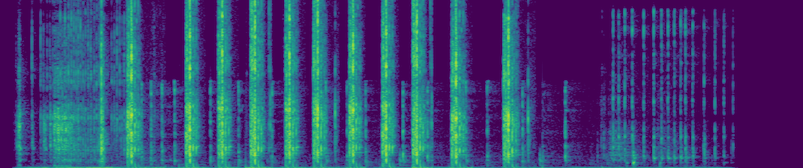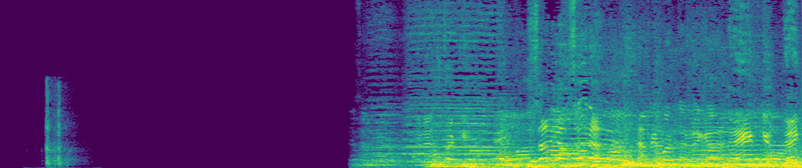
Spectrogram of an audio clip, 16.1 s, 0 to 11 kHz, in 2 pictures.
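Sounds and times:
fast rattle of fine clicks: 0.2s - 7.4s
sharp mechanical clicks: 0.2s - 7.4s.

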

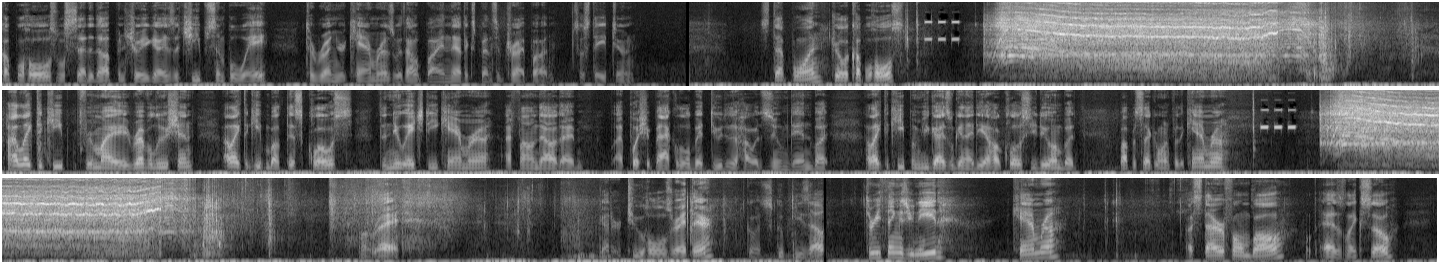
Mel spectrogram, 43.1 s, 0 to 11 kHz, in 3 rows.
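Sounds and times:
short electronic beeps: 9.2s - 9.7s, 26.9s - 27.4s
ice auger motor whine: 9.8s - 13.4s, 27.6s - 31.1s.

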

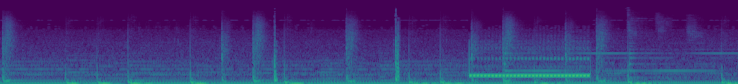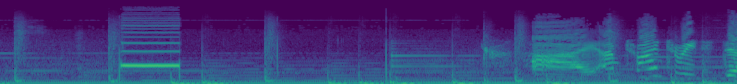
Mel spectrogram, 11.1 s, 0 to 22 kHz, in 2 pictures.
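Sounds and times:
background music with steady beat: 0.0s - 11.0s
answering machine beep: 6.4s - 6.9s
low electronic tone: 6.4s - 7.0s.

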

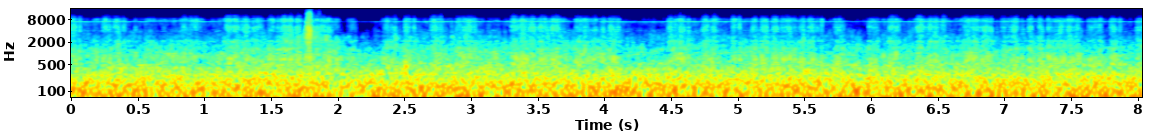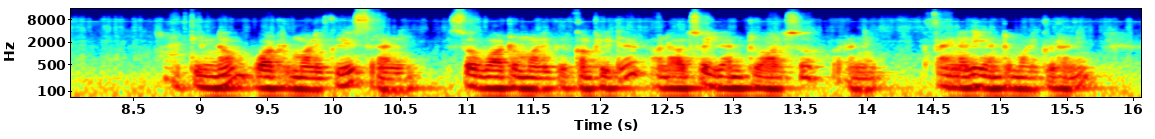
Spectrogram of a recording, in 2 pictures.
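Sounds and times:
faint high whine: 0.0s - 16.0s.

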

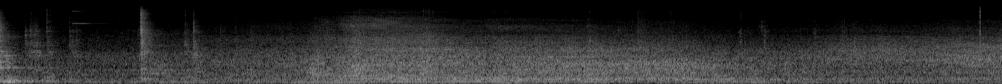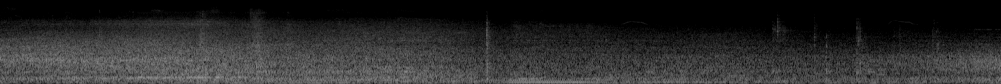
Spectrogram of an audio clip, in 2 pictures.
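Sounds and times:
street traffic: 0.0s - 20.0s
vehicle passing: 2.6s - 17.6s.

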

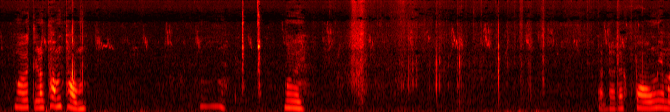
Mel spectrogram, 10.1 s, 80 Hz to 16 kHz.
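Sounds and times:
rustle of gloved hands: 5.1s - 9.8s.

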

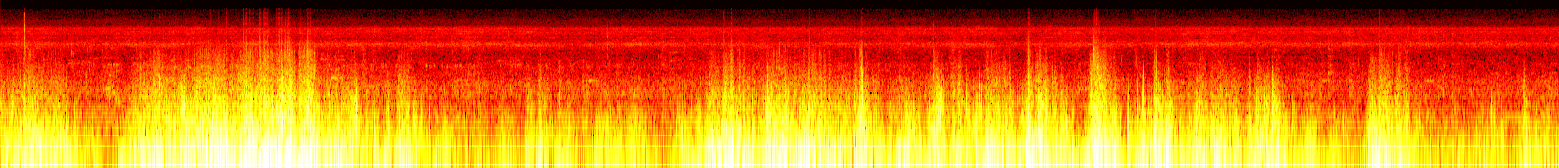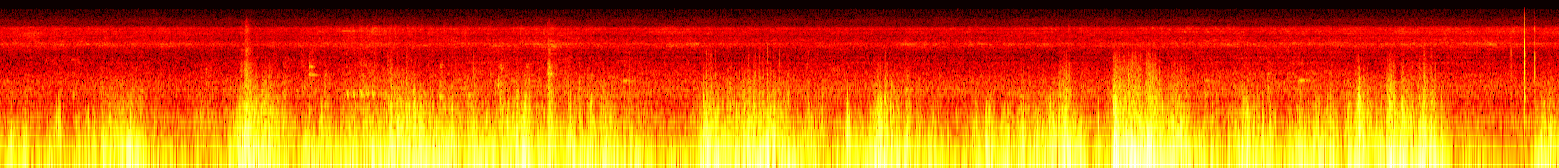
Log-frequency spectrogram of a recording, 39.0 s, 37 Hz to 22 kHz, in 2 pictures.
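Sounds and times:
steam locomotive chuffing: 0.0s - 38.9s.

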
